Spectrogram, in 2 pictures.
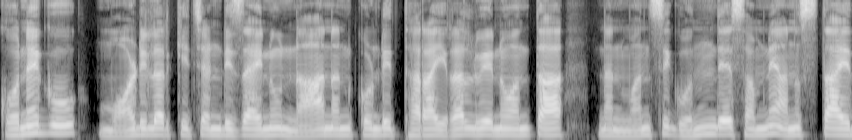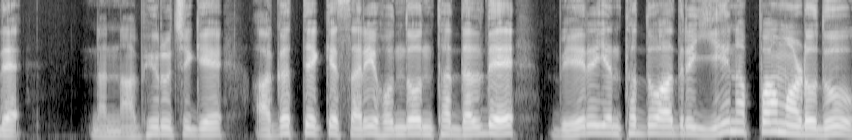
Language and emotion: Kannada, fearful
